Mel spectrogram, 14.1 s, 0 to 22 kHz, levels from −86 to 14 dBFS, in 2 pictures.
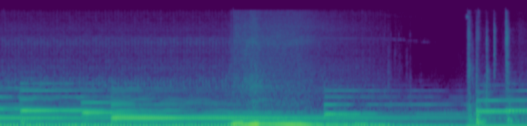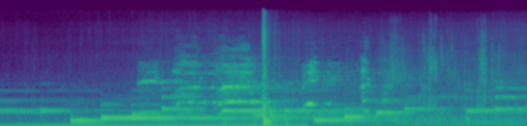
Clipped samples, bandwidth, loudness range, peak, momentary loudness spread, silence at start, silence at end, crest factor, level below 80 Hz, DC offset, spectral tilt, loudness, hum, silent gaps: under 0.1%; 16 kHz; 10 LU; -2 dBFS; 13 LU; 0 s; 0 s; 20 dB; -28 dBFS; 2%; -5.5 dB/octave; -24 LUFS; none; none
